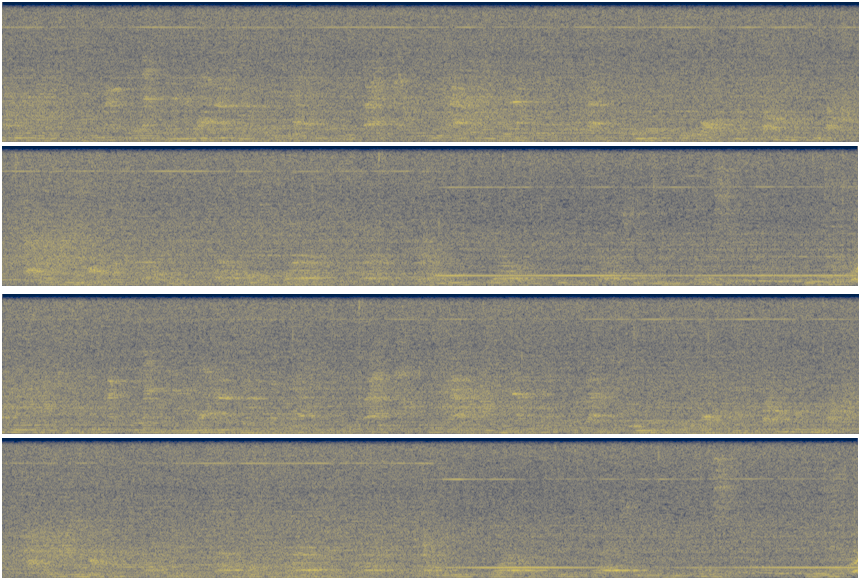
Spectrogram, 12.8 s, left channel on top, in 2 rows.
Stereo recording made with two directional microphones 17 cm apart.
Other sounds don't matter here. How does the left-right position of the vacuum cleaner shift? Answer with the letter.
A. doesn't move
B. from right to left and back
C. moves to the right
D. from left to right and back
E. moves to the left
D.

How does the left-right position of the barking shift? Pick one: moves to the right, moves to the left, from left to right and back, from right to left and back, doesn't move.
moves to the right.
